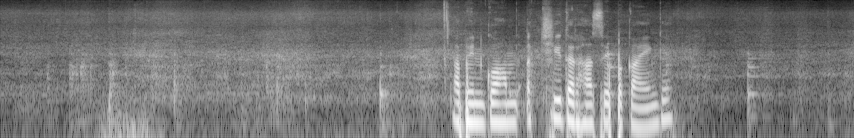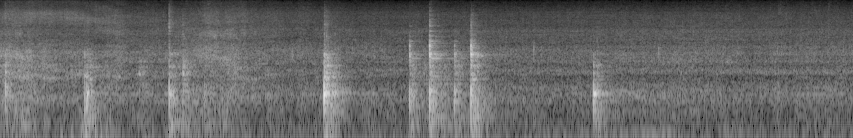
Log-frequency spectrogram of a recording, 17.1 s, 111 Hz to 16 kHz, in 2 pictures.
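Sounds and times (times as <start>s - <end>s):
faint sizzling: 0.0s - 17.0s
wooden spoon scraping a pot: 0.4s - 13.1s.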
